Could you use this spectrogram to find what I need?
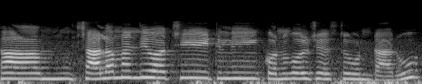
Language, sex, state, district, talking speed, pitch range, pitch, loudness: Telugu, female, Andhra Pradesh, Anantapur, 115 wpm, 255-300 Hz, 270 Hz, -17 LUFS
